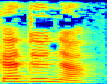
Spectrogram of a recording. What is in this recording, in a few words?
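"cadenas", French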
